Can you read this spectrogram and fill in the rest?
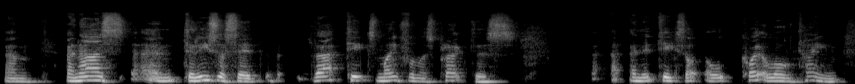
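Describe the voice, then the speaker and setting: Measured Scottish man, mellow tone. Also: a little high. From Scotland. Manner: measured, thoughtful, frequent small restarts. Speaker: participant asking a question. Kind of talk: webinar discussion. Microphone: video call.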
